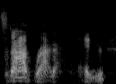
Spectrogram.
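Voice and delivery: breathy whisper, dragged out slowly; whispered plea. Retold or imitated. Friends pleading with her to stop, slow whisper. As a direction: hiss it under your breath, slowly.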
